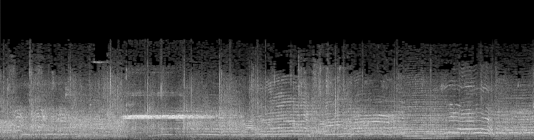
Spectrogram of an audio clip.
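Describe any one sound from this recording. Players call out to each other in an echoing hall.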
